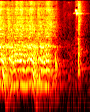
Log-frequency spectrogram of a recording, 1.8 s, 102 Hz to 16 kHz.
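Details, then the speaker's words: John Deere 185 cold start at about -10°, low fuel, battery light on, no charger connected: the starter whirs sluggishly for about a second, then dies with a click and no firing. Battery too weak; slow crank, no start. "doesn't have enough juice to start on its own so I'm just going to flip the charger on make sure it's on 12vt"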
